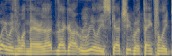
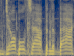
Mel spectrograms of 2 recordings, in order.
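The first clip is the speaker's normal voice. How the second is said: normal talking voice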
